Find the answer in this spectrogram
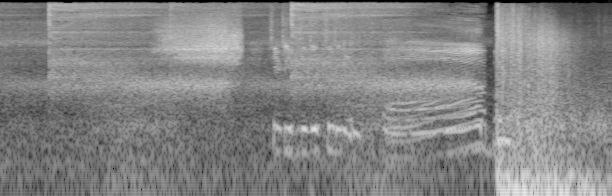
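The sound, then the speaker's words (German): A loud, steady steam hiss builds over several seconds as steam escapes through a coal-fired boiler's lid, with strained voices underneath, then the boiler erupts into a sudden, booming explosion at the end, followed by a roaring wash of noise. “die Explosion hat Sergen das Bein abgerissen”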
